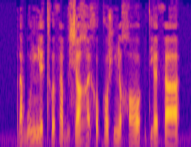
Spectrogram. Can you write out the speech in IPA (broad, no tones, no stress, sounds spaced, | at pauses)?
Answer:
ɾ a b o ɲ e tʰ ɤ θ a b ɯ ɕ a ʁ ɛ x ɔ k ɔ ʃ ɲ ɤ χ ɔ | t j ɛ θ a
